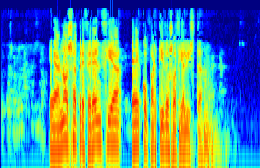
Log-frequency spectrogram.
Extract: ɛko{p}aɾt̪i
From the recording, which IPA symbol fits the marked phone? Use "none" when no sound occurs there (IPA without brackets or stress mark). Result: p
